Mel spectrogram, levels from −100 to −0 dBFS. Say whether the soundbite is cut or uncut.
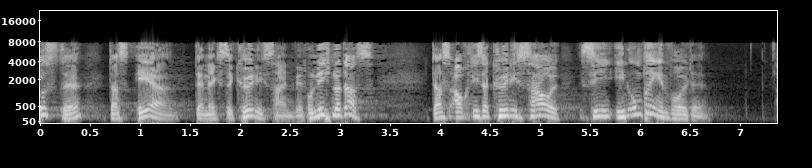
uncut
